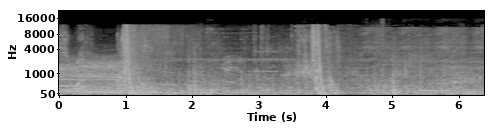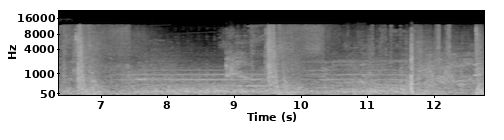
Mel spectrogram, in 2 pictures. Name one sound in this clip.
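Pistol shots ring out sharply.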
